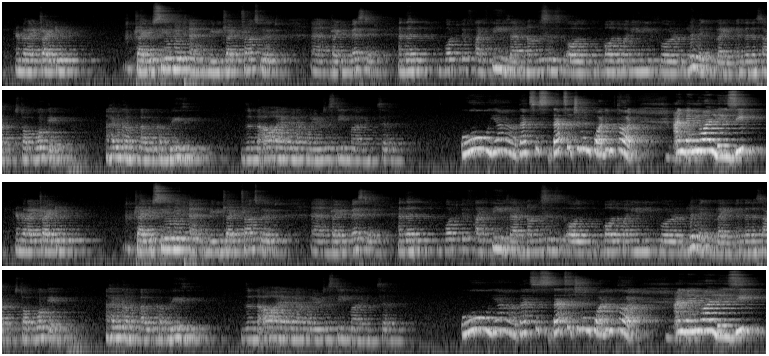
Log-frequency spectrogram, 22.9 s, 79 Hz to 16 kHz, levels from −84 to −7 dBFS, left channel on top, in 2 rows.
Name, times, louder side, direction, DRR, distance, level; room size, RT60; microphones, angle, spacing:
voice 1, 0.2-1.0 1.8-4.1 4.6-5.6 5.9-6.3 6.5-12.6 13.0-14.4 15.1-17.3 21.4-21.6, left 1 dB, 5° right, -6 dB, 2.0 m, -33 dB
voice 2, 18.4-22.6, left 3 dB, 45° left, 2 dB, 0.5 m, -24 dB
9.7 x 9.4 x 4.0 m, 1.2 s
head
